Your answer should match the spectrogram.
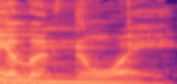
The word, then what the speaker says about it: Illinois: yeah so you don't burn out the SDA Illinois you know I what let you see even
